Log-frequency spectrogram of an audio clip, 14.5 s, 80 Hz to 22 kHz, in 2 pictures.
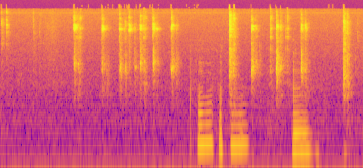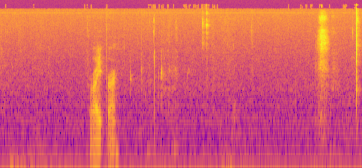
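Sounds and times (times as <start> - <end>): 
typing on a computer keyboard: 1.4 - 3.6, 4.6 - 6.2, 6.8 - 7.2
speech: 3.9 - 5.1, 5.8 - 6.4, 9.0 - 9.7.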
